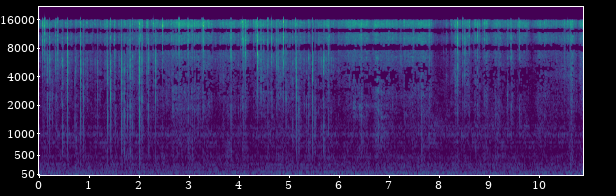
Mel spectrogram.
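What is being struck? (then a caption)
Tinsel decoration on a wire frame. Long nails scratch the tinsel on the head and body of a flat tinsel teddy bear decoration built on a wire frame. The result is a steady, soft crinkling and rustling with many small, crisp scratches over a low background rumble.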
